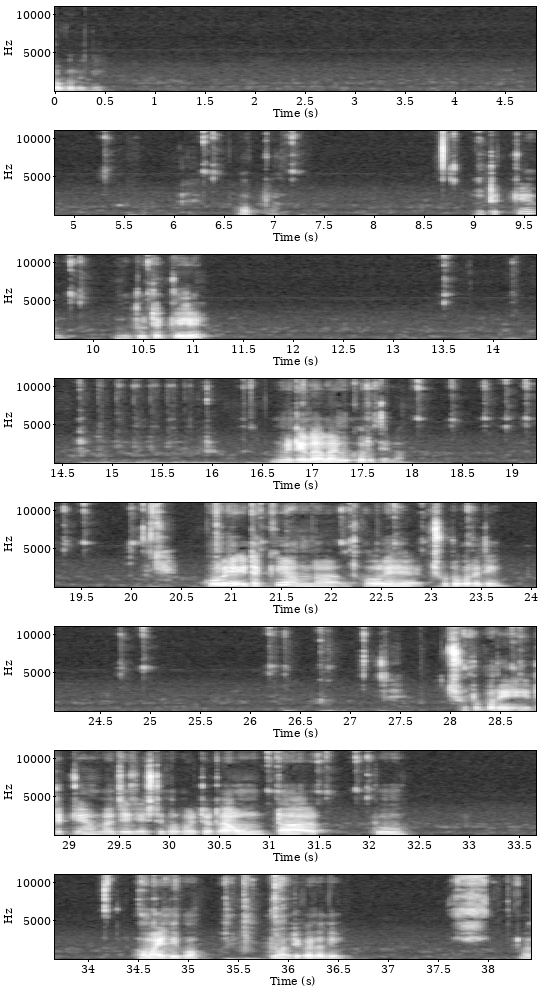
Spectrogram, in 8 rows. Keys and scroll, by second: 14.7 Down, 14.9 Down, 15.1 Down, 15.2 Down, 15.4 Down, 15.6 Down, 15.7 Down, 15.9 Down, 17.9 ctrl+space, 22.6 ctrl+space, 26.9 Return, 35.5 KP_2, 35.8 Return, 35.8 KP_0.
